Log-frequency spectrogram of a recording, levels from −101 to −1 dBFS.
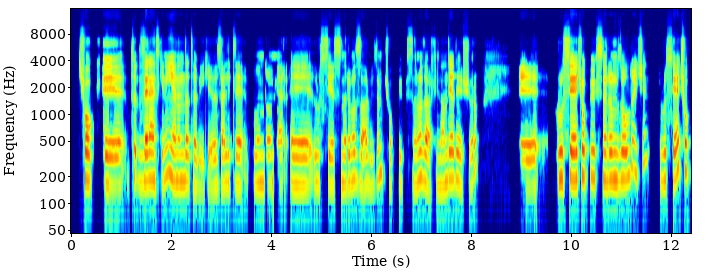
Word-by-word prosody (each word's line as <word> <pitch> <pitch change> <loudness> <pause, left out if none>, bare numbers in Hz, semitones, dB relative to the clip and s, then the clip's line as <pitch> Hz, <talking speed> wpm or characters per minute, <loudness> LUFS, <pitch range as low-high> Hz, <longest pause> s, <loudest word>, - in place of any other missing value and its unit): Çok, 185 -1 +2 0.2
eee 165 -1 +4
tabii 185 -4 -4
Zelenski'nin 185 +1 +4
yanında 180 -3 +1
tabii 160 -5 -5
ki, - - -8
özellikle 165 +1 -3 0.2
bulunduğum 175 0 -6
yer, 170 - -4 0.2
eee, 165 0 0
Rusya'ya 170 -1 -4
sınırımız 175 +2 -4
var 165 -1 -1
bizim, 195 +8 -9
çok 165 -4 -13
büyük 170 0 -12
bir - - -14
sınırımız 180 +3 -4
var. - - +1
Finlandiya'da 180 +4 0
yaşıyorum. 170 -2 -5 0.9
Eee, 155 0 +3 0.4
Rusya'ya 190 0 +7
çok 205 +1 0
büyük 195 -1 -1
sınırımız 185 0 0
olduğu 195 +7 +1
için 275 - -4 0.2
Rusya'ya 185 +5 +2
çok 240 -1 -1
180 Hz, 150 wpm, -27 LUFS, 165-190 Hz, 0.9 s, Rusya'ya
